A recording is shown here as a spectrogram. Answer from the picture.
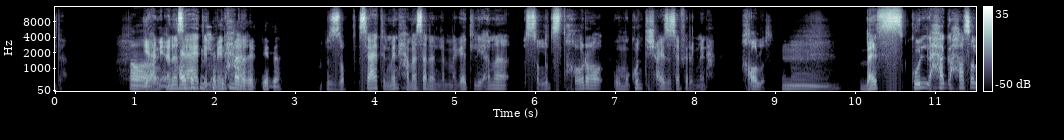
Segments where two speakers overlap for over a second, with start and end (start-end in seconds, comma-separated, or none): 1.1-2.4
